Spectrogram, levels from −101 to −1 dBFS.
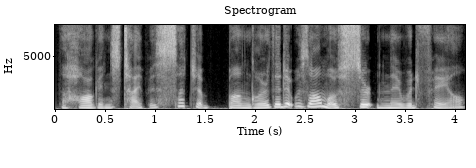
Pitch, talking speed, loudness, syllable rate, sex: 200 Hz, 220 wpm, -20 LUFS, 5.3 syllables/s, female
